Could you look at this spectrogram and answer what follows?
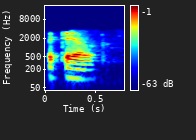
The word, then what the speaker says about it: Patel: Patel. – Could you spell that, please? – P for Peter, A-T-E-L. Patel. – Patel. P-E-L. P-A-P-E-L. Is that right? – P-A-T.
